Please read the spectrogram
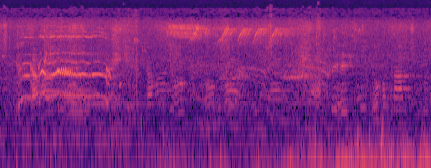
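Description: A rooster crowing once near the start: a single long call that rises, then holds for over a second. A low rumble builds toward the end.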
